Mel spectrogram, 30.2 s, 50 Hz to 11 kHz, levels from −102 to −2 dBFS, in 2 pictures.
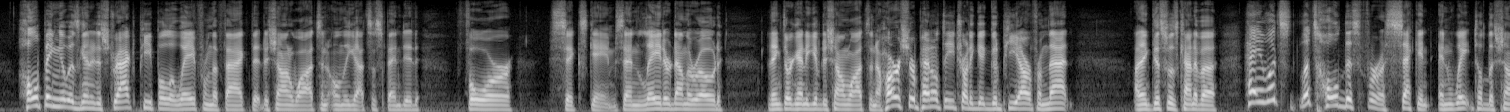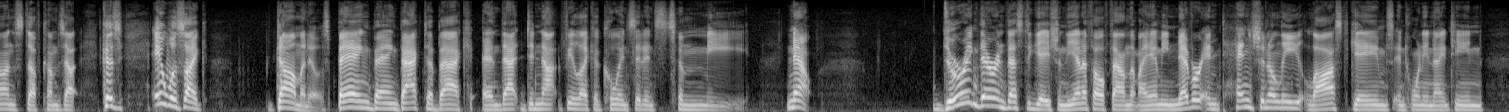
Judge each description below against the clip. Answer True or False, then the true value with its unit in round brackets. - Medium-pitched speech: True (145 Hz)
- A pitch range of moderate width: True (4.0 semitones)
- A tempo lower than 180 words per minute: False (195 wpm)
